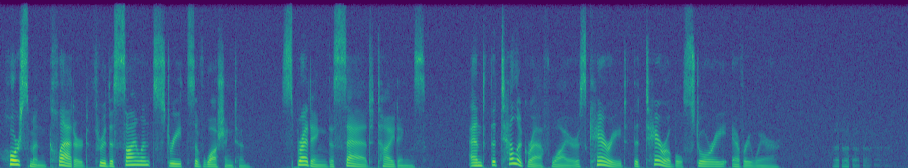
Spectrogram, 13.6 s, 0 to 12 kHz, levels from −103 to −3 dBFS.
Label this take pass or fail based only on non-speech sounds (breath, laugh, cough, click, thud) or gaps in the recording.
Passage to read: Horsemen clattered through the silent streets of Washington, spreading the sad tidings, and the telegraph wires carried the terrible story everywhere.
fail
